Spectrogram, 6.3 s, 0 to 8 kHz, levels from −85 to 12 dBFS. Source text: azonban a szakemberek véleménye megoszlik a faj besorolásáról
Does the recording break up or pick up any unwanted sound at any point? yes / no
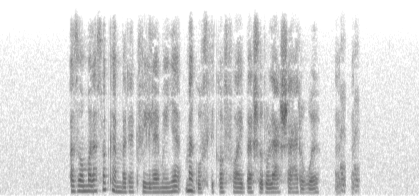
yes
